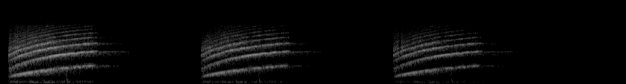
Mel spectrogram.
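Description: A rising, siren-like electronic whoop repeated three times about two seconds apart, each repeat fainter than the last: an echo-delay tail on a sound effect closing out the DJ mix.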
